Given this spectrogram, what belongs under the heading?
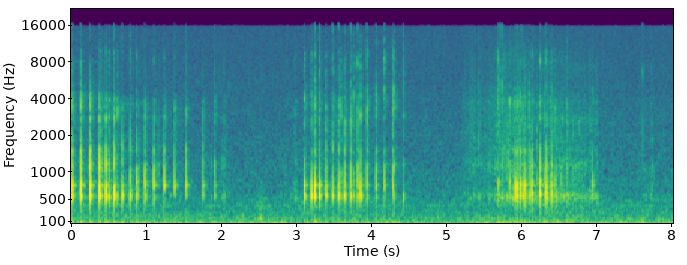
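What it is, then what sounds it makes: Plastic detangling hairbrush. A small blue and pink plastic detangling hairbrush with a hollow shell has its plastic teeth scratched and tapped with long nails. Quick bursts of bright, dry clicks come in three runs, with a softer scraping rustle near the end. Each click dies away almost at once over a low background hum.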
